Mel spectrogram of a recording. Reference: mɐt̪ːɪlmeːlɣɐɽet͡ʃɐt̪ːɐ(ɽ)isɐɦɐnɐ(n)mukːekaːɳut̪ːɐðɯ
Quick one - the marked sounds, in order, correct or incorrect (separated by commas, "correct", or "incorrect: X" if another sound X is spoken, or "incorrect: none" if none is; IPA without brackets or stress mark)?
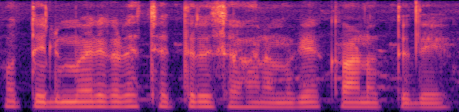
incorrect: ɾ, incorrect: none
